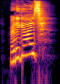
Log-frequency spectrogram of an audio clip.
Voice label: ask ready, survivor voice teen girl; source engine; left 4 dead 2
